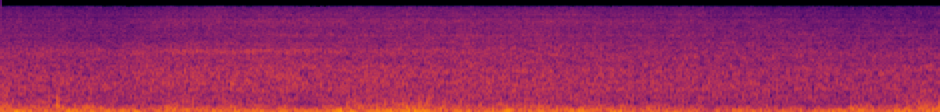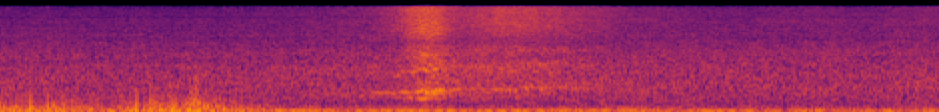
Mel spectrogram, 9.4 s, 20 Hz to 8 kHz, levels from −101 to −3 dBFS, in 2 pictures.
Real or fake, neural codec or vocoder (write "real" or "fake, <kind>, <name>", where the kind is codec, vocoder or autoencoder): fake, autoencoder, DAC-VAE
